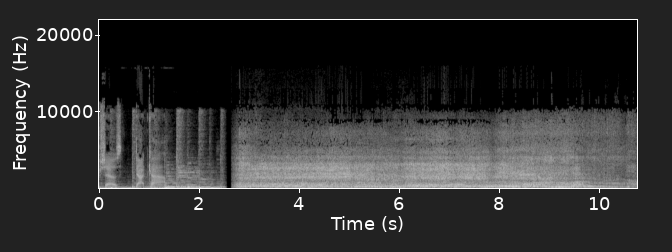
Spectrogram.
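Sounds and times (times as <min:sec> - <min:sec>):
speech: 0:00.1 - 0:01.9
car engine revving hard: 0:02.7 - 0:10.7.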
